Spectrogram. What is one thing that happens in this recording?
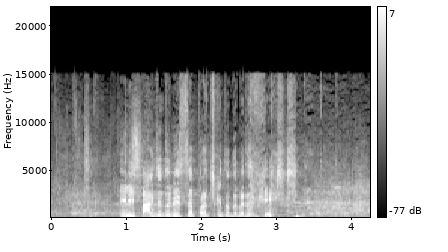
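A middle-aged man talks and laughs with animation close by.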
